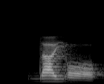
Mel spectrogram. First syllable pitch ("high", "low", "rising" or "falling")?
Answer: high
